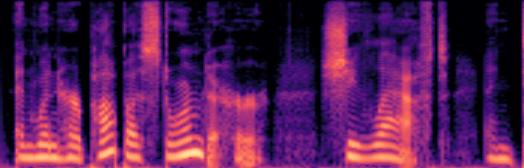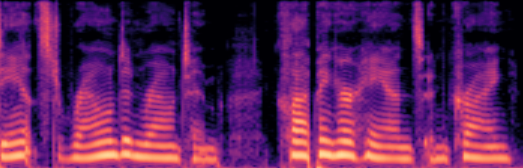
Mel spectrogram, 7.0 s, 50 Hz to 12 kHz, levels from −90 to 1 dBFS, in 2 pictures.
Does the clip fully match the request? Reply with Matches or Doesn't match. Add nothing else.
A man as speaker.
Doesn't match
